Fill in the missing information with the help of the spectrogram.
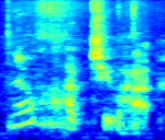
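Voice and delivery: quick hushed whisper. Real, not acted. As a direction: murmur it under your breath, voiceless. Aside while adjusting item.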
